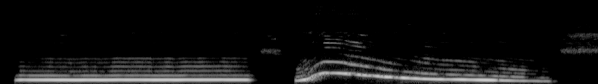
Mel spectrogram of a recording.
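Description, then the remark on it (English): Someone, lips completely around a drinking straw, blows air and sound through it: a steady, buzzy hum held for a couple of seconds, a short pause, then a tone that swoops upward and slowly slides back down. “So you're putting your lips completely around the straw and you're blowing air and sound through it.”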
